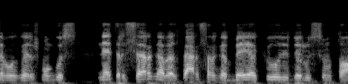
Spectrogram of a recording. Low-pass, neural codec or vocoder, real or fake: 7.2 kHz; none; real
